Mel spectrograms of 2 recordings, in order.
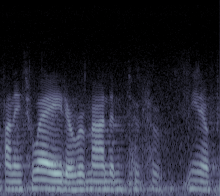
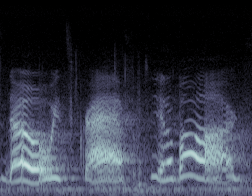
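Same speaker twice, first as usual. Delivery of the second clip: much higher, slow, loud wailing sob voice; imitating sobbing; 12 semitones higher, 10 dB louder, much slower than usual. Imitating the crying student's answer, high slow sobbing wail. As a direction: wail it out like a weepy freshman. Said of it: "And she's sobbing".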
